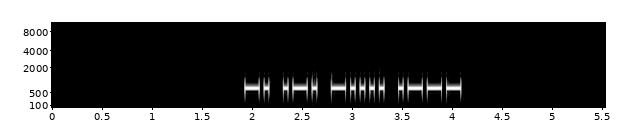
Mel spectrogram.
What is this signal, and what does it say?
Morse code, heard as a keyed tone, about 25 wpm, 700 Hz. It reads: NR6J
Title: USA Call Signs - 4 Characters - 25wpm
